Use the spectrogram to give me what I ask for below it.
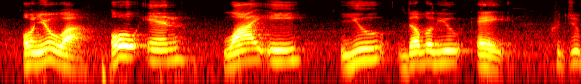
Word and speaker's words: Onyeuwa: My name is Onyeuwa. Spell it. Okay, is M-M-A-D-U, Onyeuwa, O-N-Y-E-U-W-A.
